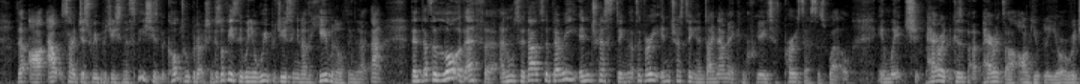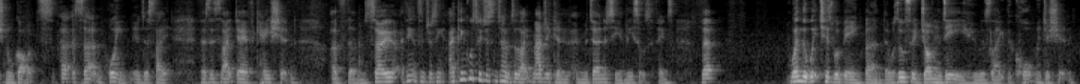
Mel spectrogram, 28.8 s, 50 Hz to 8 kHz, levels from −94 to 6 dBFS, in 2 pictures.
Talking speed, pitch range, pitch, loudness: 225 wpm, 115-160 Hz, 135 Hz, -36 LUFS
